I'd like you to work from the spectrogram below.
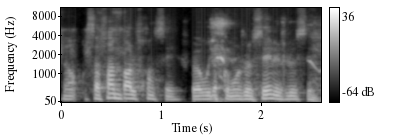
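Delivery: talking mid crunch; strained voice while doing crunches; doing sit-ups. Real, not acted. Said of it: "je fais des abdos".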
